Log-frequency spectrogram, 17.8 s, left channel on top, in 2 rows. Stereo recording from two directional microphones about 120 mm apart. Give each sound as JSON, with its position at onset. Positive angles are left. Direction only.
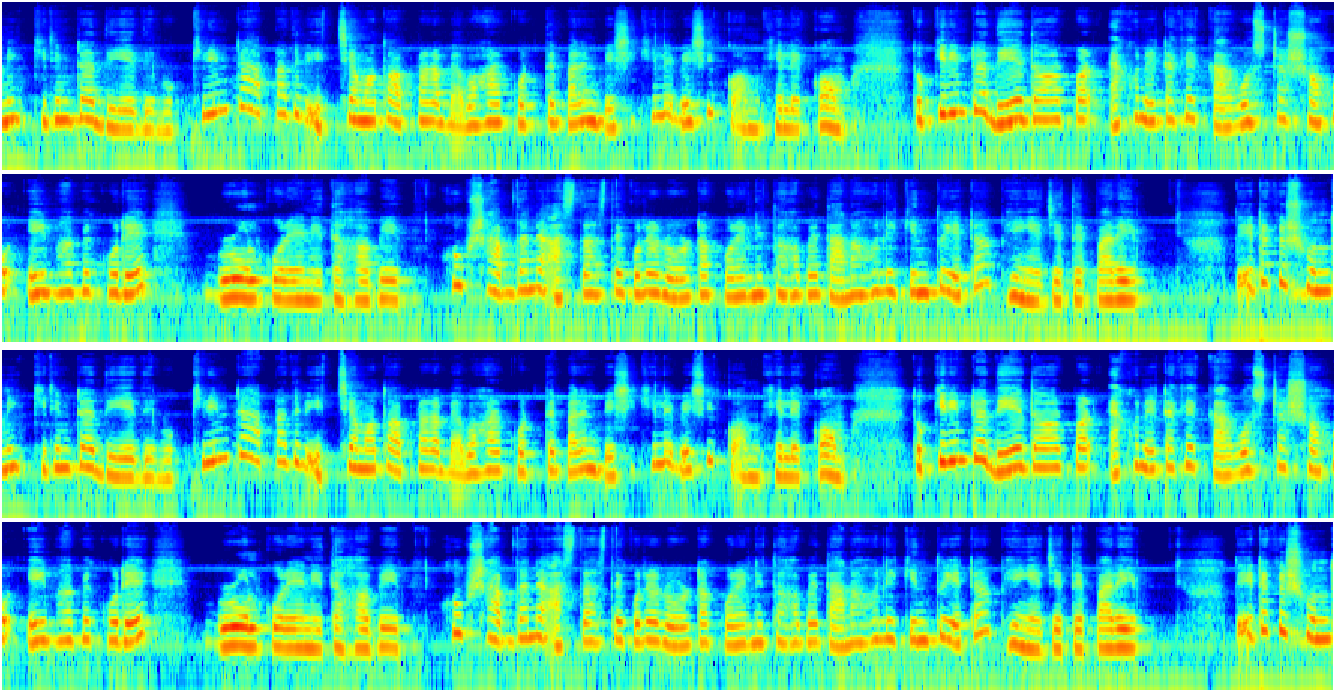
{"t": 0.0, "sound": "speech", "side_deg": -25}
